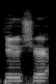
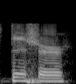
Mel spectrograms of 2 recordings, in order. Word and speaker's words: Disher: Yeah, no, it's Disher. Disher. No worries. All right. Yep. All right, Disher. So we'll just pretend there's an I in there.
